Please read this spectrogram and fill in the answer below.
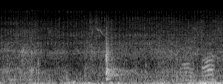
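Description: Mountain bike riding along a dirt singletrack: a steady low rumble of tyres, trail and wind on the microphone, with one brief sharp sound about a second in.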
